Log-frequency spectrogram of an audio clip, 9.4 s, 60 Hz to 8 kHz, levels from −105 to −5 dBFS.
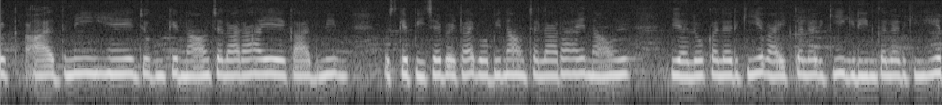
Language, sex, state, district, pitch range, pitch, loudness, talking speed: Hindi, female, Bihar, Jamui, 235-255 Hz, 245 Hz, -29 LUFS, 215 wpm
